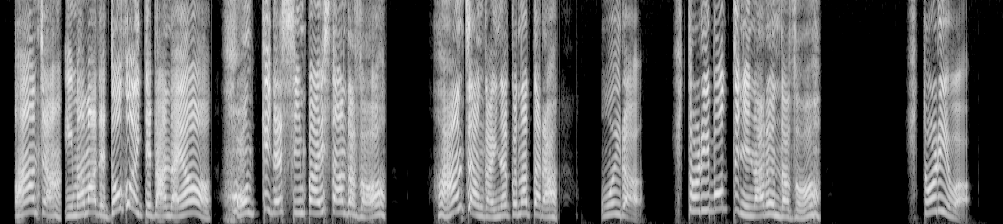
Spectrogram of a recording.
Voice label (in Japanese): 少年（ダミ声）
